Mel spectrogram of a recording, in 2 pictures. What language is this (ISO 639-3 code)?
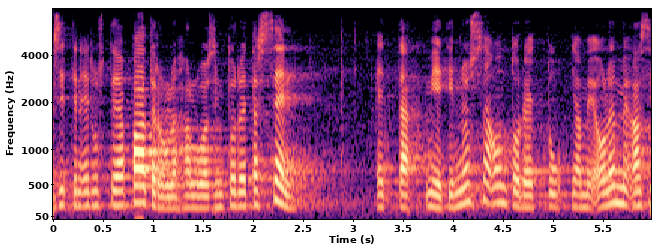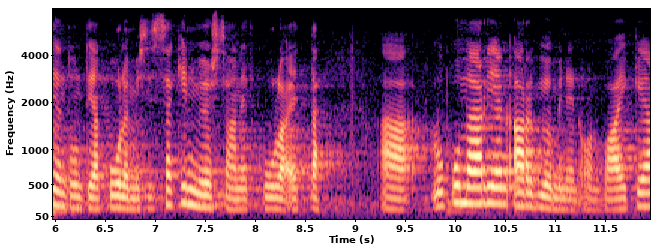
fin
